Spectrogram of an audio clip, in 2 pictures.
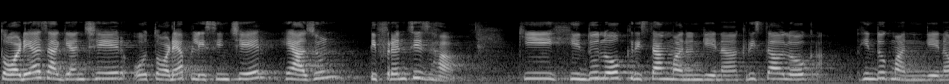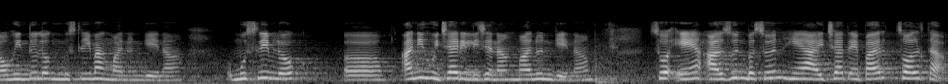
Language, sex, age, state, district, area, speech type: Goan Konkani, female, 18-30, Goa, Tiswadi, rural, spontaneous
